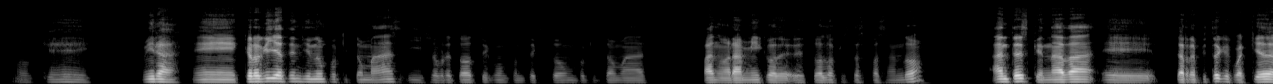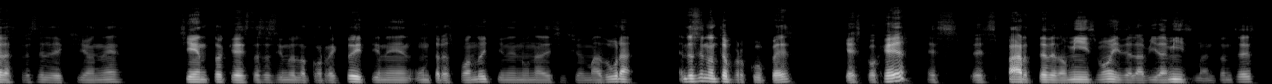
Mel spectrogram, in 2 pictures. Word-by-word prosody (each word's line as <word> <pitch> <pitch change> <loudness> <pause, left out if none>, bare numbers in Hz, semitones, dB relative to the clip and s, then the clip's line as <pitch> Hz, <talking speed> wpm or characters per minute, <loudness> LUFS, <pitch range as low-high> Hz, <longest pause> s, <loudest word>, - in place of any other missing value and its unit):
Okey. 110 +1 -19 0.5
Mira, 120 -4 +2
eh, 110 0 0
creo 135 +1 +8
que 145 - +5
ya 140 -1 +9
te 140 - -6
entiendo 125 -2 -2
un 125 - -2
poquito 110 -2 -17
más 115 +3 -8
y 105 -1 -24
sobre 100 +1 -17
todo 105 +2 -9
tengo 105 0 -23
un 100 - -22
contexto 100 +1 -21
un 100 -1 -22
poquito 95 +1 -21
más 100 -1 -17 0.5
panorámico 100 +1 -1
de 100 -1 -5
de 100 -1 -11
todo 100 +2 -8
lo 105 -2 -9
que 100 - -35
estás 100 +1 -21
pasando. 100 +5 -8 0.6
Antes 130 +3 +6
que 110 - -5
nada, 115 +2 +5
eh, 100 -2 -7 0.2
te - - +4
repito 110 +6 0
que 125 -3 -6
cualquiera 110 +4 +4
de 120 - +8
las 105 -1 -4
3 105 +1 -25
elecciones 105 +2 -13 0.5
siento 115 -1 0
que 105 - 0
estás 105 +1 -11
haciendo 105 0 -13
lo 100 -2 -11
correcto 100 +5 -2
y 125 - +5
tienen 105 -1 -11
un 105 0 -13
trasfondo 105 +5 -7
y - - -3
tienen 105 -2 -16
una 105 0 -14
decisión 100 0 -18
madura. 115 +4 -3 0.4
Entonces, 140 +4 0
no 135 -3 +2
te 135 - +5
preocupes, 110 +1 -5 0.5
escoger - - +3
es - - -19
es 100 -2 -14
parte 110 -1 +3
de 105 -1 -1
lo 100 - -6
mismo 115 +2 -1
y 115 - -1
de 105 -1 -9
la 100 -1 -7
vida 105 +1 -7
misma, 110 -6 -4
entonces, 105 +6 -11
105 Hz, 170 wpm, -23 LUFS, 100-115 Hz, 0.6 s, ya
